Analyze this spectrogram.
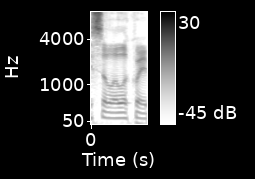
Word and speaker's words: soliloquy: gonna say soliloquy because I know how to say it and Adam doesn't. Got him. Yeah. Sick. Soliloquy. Yeah, soliloquy. Soliloquy. How many syllables is that? 4 or 5? Soliloquy. 4.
